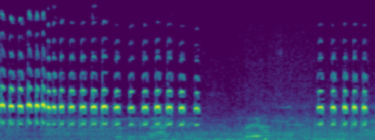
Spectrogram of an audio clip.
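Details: Killdeer calling in quick bursts of sharp, high, even notes repeated several times a second, stopping for over a second with faint lower slurred sounds, then starting again.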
